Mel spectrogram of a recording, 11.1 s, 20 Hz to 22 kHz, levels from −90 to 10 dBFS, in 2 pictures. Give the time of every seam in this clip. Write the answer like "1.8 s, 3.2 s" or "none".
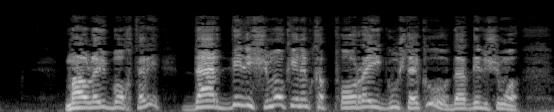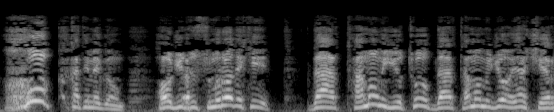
6.2 s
